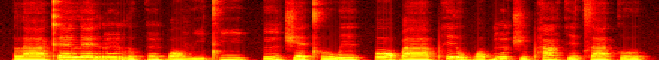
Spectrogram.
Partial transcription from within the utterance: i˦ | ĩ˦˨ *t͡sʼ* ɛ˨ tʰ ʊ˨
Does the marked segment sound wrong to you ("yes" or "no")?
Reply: yes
